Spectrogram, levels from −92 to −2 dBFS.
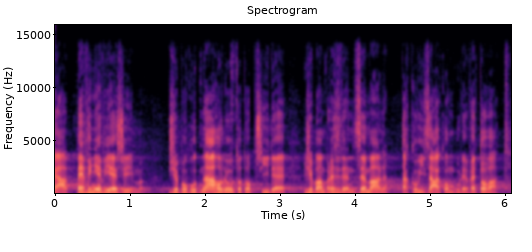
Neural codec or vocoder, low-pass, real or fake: none; 14.4 kHz; real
